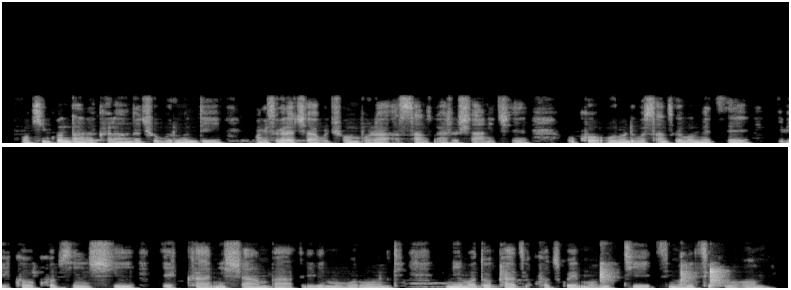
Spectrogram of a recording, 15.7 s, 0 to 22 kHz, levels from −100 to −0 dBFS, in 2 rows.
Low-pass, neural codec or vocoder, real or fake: 7.2 kHz; vocoder, 44.1 kHz, 80 mel bands, Vocos; fake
